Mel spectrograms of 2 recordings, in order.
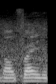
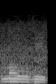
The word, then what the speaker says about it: Mulvey: That's Mulvey, by the way. Oh, right. Adding extra syllables to his name.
